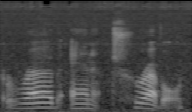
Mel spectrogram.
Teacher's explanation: the wedge or the caret, and it's a low mid back central unrounded lax vowel. It's the stress version of the schwa, which is just what we looked at.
